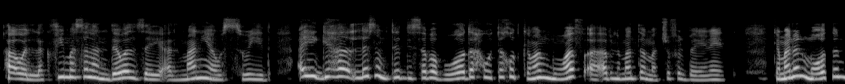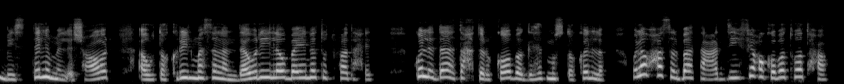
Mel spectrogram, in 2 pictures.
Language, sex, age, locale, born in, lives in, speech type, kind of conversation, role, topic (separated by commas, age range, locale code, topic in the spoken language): Arabic, female, 18-19, ar-EG, Egypt, Egypt, read, expert-assistant, expert, لو فيك تخلّي الدعم يوصل للناس اللي محتاجاه بذكاء أكتر، هتعملها إزاي؟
